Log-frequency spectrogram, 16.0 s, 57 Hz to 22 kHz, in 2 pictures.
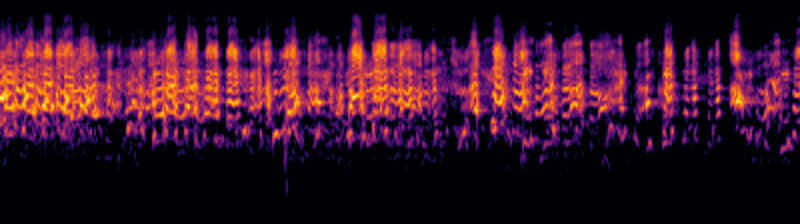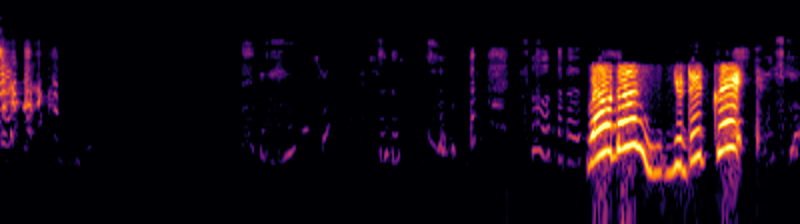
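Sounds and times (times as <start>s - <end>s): children laughing and giggling: 0.0s - 9.0s, 10.4s - 14.0s, 15.5s - 16.0s.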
